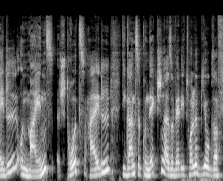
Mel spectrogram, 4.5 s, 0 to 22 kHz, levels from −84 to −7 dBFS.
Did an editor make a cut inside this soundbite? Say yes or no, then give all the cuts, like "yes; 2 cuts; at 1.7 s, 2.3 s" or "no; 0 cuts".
no; 0 cuts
